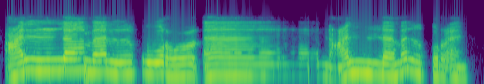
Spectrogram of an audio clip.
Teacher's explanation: Huruf lam bertasydid, lam sukun diperhatikan. Akan lebih lama ya. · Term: Huruf yang bertasydid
